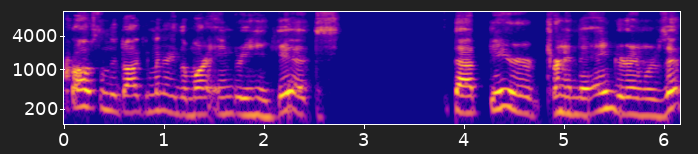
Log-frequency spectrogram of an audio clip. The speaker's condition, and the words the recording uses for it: Cerebral palsy. And I am grateful every day that I'm able to say something and actually speak my experience and actually talk about what I love and express myself.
